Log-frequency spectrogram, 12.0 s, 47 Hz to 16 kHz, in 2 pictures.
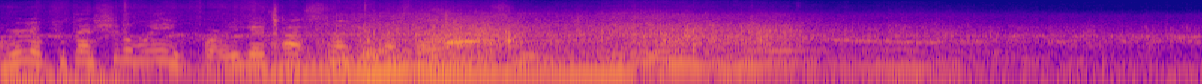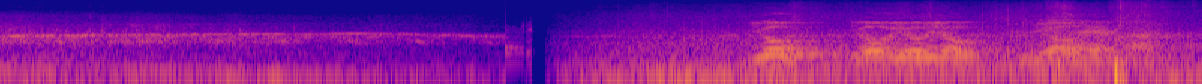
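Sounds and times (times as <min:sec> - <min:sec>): faint high tone rising in pitch: 0:00.0 - 0:08.7
car engine pulling away: 0:00.0 - 0:12.0.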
